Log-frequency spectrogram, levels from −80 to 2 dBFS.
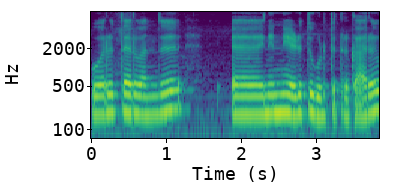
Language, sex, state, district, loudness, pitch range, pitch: Tamil, female, Tamil Nadu, Kanyakumari, -15 LUFS, 175-190 Hz, 180 Hz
